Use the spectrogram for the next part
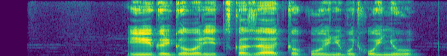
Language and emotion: Russian, sad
